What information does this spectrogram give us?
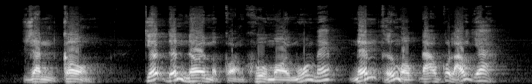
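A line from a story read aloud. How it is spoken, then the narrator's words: Hot-tempered big man bellowing. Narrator (Vietnamese): Gã đại hán được gọi là Lão Tam kia có vẻ nóng nhất ở trong bọn, quát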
